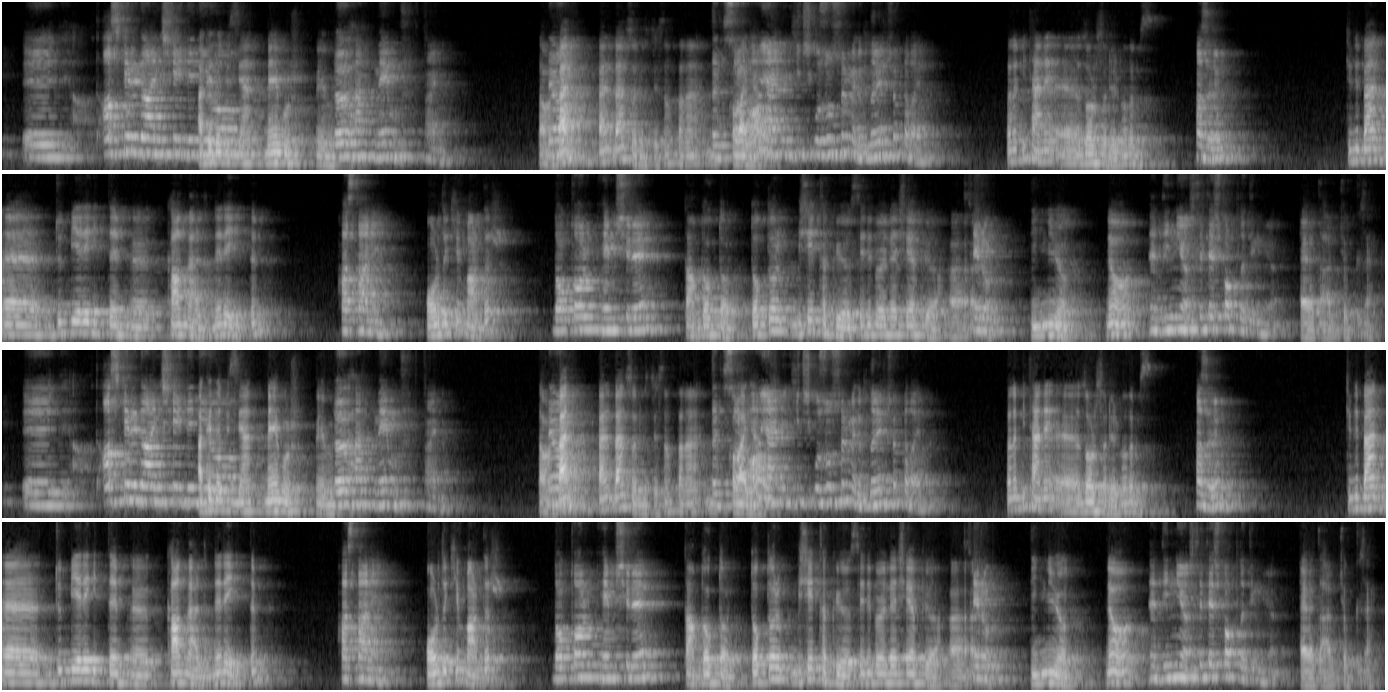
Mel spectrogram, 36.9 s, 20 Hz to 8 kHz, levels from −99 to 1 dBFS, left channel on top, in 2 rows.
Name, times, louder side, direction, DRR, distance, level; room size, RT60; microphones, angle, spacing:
voice 1, 0.3-3.1 4.4-5.9 7.3-7.6 9.5-12.3 15.9-16.4 22.9-23.6 25.8-27.2 31.4-31.7 33.7-35.5, right 1 dB, 20° right, 6 dB, 4.5 m, -32 dB
voice 2, 2.6-4.4 7.2-7.7 8.0-10.2 13.4-15.2 17.9-21.9 24.1-25.1 27.6-31.6 32.2-32.8 33.2-33.6 35.8-36.7, right 2 dB, 40° right, 5 dB, 2.7 m, -30 dB
24.5 x 15.5 x 7.7 m, 1.0 s
head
